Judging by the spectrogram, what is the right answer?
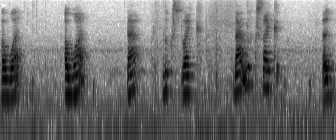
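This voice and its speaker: Reading a picture book aloud to children, this woman goes slowly and haltingly, stopping for curious asides and questions. Her medium-pitched voice has a darkish tone and sounds slightly muffled in a dull, lo-fi recording with a trace of noise.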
